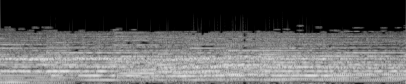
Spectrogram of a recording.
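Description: Opening theme music: a choir singing long, sustained chords with instrumental backing.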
